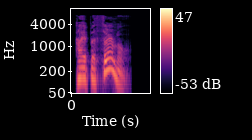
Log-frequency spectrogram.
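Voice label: "hypothermal", British English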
